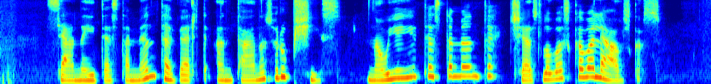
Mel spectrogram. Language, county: Lithuanian, Vilnius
